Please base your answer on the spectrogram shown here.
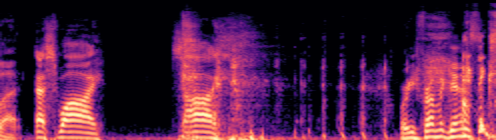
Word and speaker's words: Sy: How do you spell that? S-Y. Sai.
